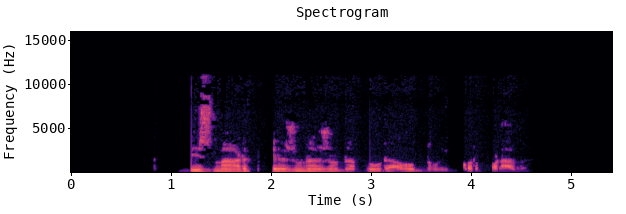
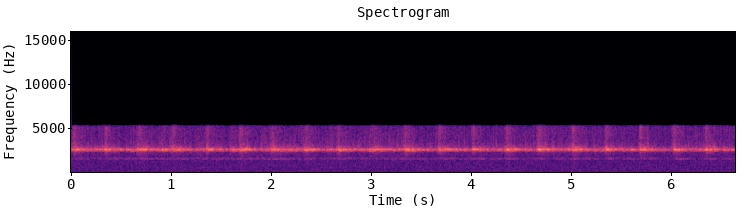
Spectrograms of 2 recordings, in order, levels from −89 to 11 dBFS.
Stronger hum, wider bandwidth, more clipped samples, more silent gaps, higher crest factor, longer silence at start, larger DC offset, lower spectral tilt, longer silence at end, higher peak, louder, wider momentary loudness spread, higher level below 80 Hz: neither; first, 11.5 kHz vs 5.4 kHz; neither; first, 3.87-3.92 s vs none; about the same, 22 dB vs 18 dB; first, 1.2 s vs 0 s; neither; first, -5 dB/octave vs 0.5 dB/octave; first, 1 s vs 0 s; about the same, -6 dBFS vs -8 dBFS; second, -25 LUFS vs -21 LUFS; first, 10 LU vs 3 LU; first, -46 dBFS vs -68 dBFS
